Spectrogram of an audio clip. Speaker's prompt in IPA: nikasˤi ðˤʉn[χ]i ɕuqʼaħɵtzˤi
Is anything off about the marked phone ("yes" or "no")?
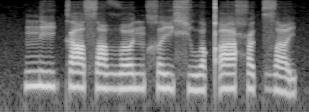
no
